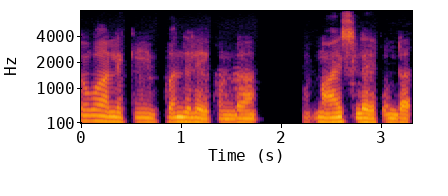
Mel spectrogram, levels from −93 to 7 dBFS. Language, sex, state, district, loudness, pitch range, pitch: Telugu, male, Andhra Pradesh, Krishna, -15 LUFS, 105-120 Hz, 115 Hz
